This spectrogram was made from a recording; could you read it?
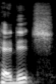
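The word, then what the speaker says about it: Headech: My surname is Headache, right? Properly pronounced Headache, but it's H-E-A-D-E-C-H. So it looks like Headache, sounds like Headache.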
